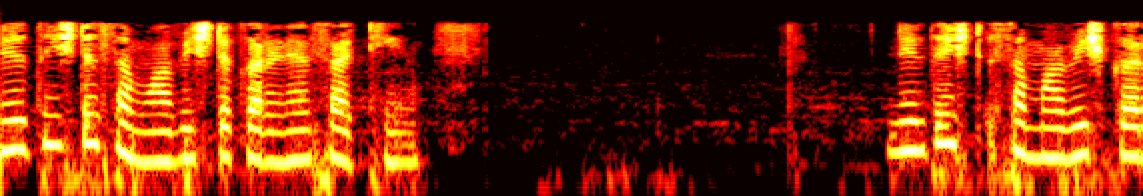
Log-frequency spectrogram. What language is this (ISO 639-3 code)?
mar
